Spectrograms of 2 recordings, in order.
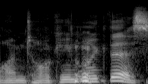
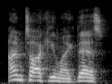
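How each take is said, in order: First: Low, slow drawl like dragging tape. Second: Said in the usual way. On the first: Shown as a demonstration. Demonstrating the Talkboy's slowdown feature, slowed-down deep voice. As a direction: drop deep and stretch every word slowly. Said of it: "And he slows down". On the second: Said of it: "where it slows down the audio. So".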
